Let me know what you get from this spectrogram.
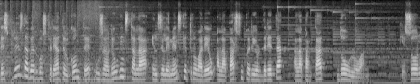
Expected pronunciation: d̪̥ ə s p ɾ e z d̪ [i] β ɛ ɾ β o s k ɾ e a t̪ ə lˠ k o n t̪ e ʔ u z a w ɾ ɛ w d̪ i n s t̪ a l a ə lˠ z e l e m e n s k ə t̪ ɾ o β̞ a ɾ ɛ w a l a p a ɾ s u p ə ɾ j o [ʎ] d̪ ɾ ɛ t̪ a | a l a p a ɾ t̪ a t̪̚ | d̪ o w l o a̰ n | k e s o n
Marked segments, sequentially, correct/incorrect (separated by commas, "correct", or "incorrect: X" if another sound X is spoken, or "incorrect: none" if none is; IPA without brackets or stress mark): incorrect: a, incorrect: ɾ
